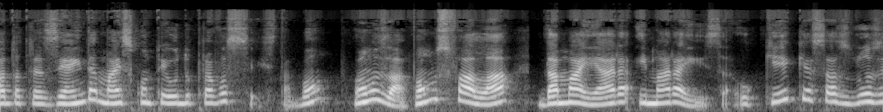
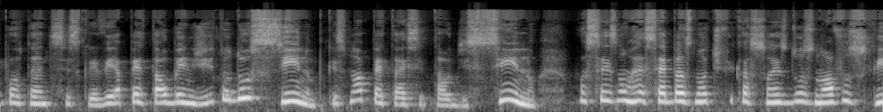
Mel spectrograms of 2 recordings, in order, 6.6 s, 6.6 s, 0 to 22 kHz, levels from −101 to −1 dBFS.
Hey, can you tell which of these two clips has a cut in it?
first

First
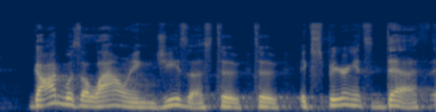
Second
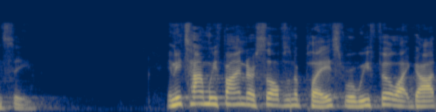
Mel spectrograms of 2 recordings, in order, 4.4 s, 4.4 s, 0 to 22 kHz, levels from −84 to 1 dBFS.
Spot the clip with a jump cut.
first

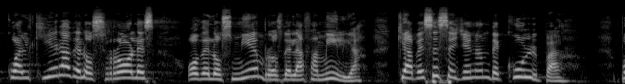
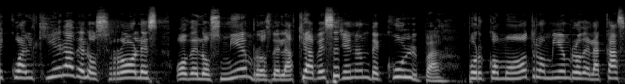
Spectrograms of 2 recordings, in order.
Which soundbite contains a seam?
second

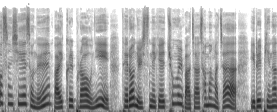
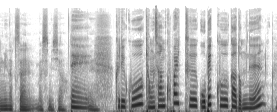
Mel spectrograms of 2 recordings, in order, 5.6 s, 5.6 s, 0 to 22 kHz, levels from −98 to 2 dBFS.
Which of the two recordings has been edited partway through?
second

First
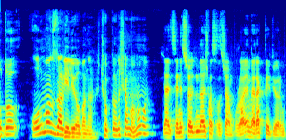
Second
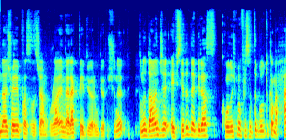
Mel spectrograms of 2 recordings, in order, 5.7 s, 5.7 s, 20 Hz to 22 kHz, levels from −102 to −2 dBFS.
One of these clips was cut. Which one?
first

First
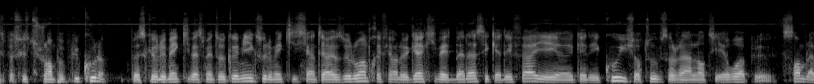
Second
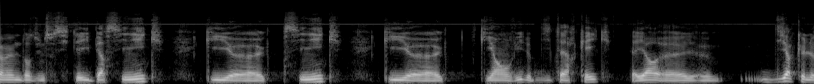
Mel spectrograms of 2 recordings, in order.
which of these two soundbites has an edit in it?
second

